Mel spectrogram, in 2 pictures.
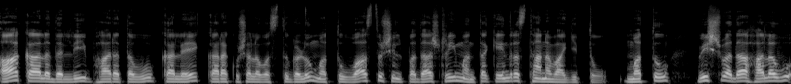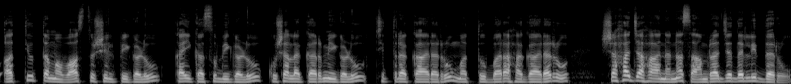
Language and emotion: Kannada, neutral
